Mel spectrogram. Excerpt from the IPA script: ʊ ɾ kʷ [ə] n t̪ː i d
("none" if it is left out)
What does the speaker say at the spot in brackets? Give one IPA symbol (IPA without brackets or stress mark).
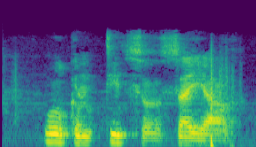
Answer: ə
